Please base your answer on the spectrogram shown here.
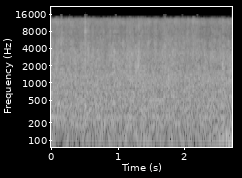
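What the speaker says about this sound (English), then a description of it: "it is pouring out here" Heavy rain pours down outdoors, a loud dense steady hiss of drops hitting surfaces, continuous and close with no talking.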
